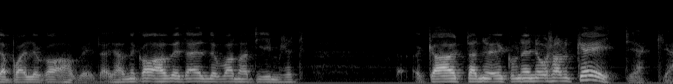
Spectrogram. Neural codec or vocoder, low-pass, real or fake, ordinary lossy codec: vocoder, 44.1 kHz, 128 mel bands every 256 samples, BigVGAN v2; 19.8 kHz; fake; MP3, 48 kbps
